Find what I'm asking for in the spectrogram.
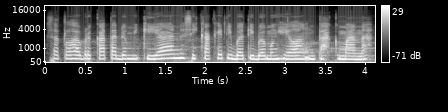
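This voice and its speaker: A young woman narrating a folk legend in a steady storytelling manner for a school drama. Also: fairly high pitch, fairly quick, dull audio. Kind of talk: reading a folk legend aloud.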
